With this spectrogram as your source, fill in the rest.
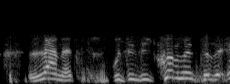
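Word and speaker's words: למד: First off, what they did was to take the letter Lam in Hebrew, which is pronounced Lamet, which is equivalent to the English letter L.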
